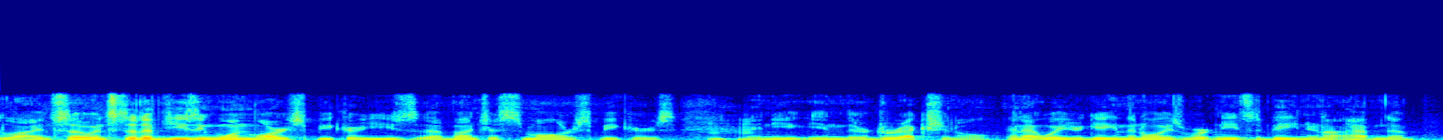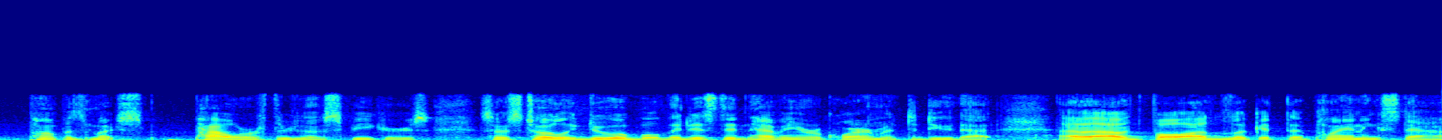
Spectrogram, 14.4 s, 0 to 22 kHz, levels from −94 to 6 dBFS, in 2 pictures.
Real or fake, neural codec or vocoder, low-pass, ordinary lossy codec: real; none; 7.2 kHz; Opus, 64 kbps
